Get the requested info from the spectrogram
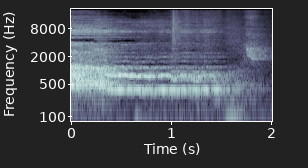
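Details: Family dog indoors vocalizing in the background as a delivery arrives: one drawn-out, steady tonal howl-like note that holds its pitch for about a second and a half, then fades, with a brief high squeak near the end.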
